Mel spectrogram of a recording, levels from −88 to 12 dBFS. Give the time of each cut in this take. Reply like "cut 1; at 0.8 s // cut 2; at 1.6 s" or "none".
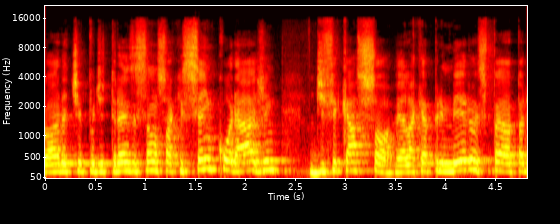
cut 1; at 2.5 s

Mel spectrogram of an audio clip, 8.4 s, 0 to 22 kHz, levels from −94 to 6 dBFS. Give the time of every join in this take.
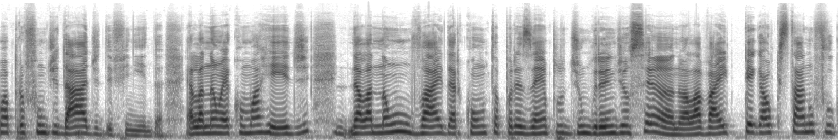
cut 1; at 3.3 s

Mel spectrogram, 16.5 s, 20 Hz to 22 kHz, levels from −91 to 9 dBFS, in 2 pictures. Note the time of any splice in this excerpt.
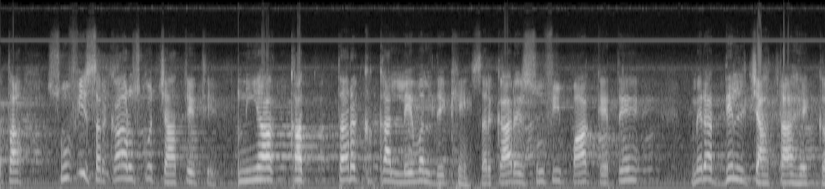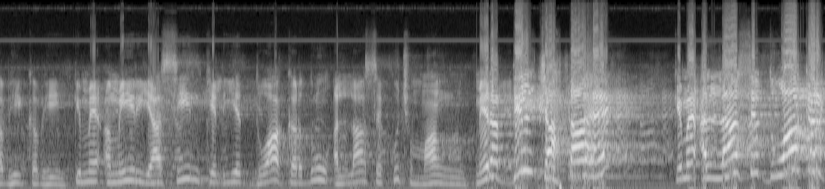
cut 1; at 2.4 s // cut 2; at 4.6 s // cut 3; at 8.9 s // cut 4; at 12.9 s

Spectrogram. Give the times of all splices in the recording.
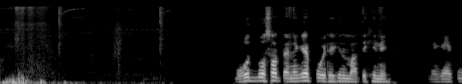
cut 1; at 1.7 s

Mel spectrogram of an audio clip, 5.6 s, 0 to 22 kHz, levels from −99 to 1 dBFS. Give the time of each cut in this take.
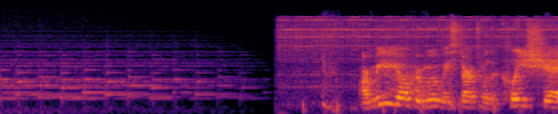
cut 1; at 2.5 s

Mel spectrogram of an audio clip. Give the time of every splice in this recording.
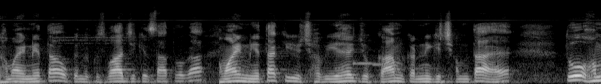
cut 1; at 2.1 s

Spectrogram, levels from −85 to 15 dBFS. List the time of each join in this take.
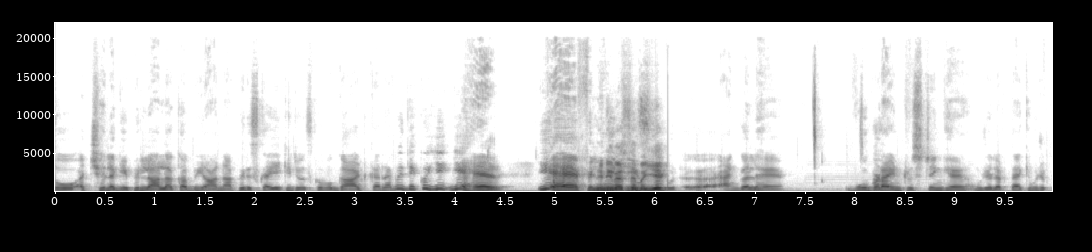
cut 1; at 6.1 s

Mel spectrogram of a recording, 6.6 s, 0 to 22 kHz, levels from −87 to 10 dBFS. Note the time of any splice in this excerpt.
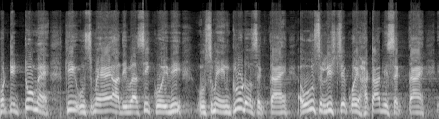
none

